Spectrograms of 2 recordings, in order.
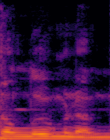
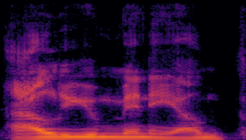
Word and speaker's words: aluminum: It's aluminum, not aluminum.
